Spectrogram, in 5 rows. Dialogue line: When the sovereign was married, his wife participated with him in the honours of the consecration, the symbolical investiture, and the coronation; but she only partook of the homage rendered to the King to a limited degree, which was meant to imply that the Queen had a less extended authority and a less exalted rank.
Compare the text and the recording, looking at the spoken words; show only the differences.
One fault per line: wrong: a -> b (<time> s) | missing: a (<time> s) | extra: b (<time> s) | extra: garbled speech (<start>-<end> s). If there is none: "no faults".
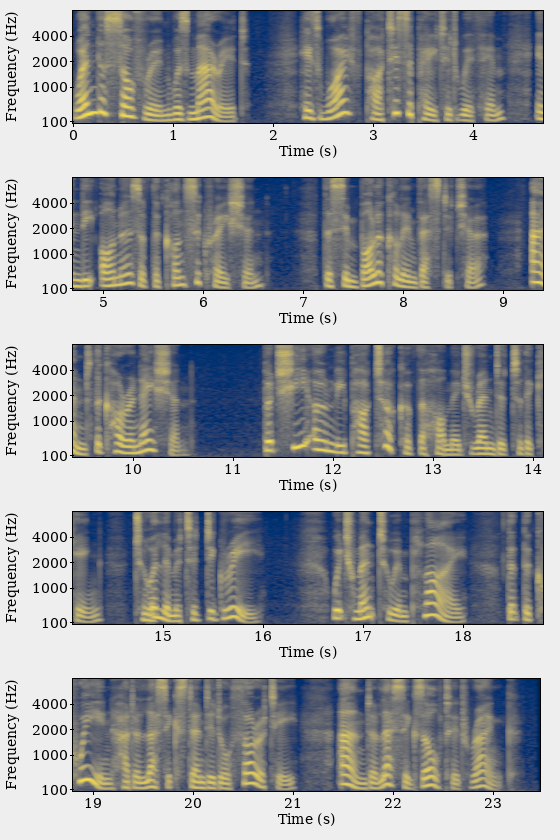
missing: was (17.0 s)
